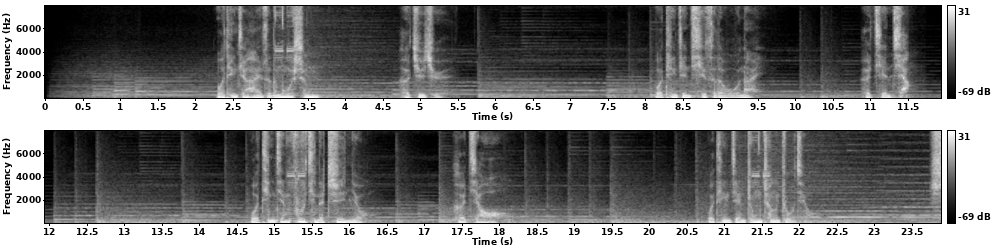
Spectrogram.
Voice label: 男 品牌广告; 听见

